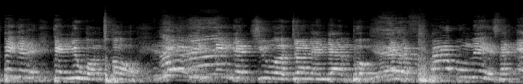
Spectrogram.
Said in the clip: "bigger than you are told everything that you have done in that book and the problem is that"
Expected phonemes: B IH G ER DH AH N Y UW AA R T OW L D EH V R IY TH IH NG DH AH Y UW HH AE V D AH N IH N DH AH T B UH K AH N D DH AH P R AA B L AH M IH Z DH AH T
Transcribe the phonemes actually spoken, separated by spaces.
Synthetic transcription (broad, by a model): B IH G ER DH AH N Y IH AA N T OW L EH V R IY TH IH NG DH AH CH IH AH D AH N IH N DH AH T B UH K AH N DH AH P R AA B L AH M IH Z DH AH T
